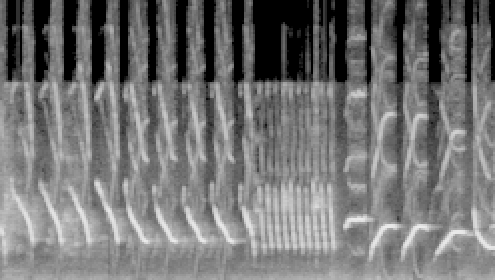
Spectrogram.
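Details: Canary singing a lively phrase: crisp descending whistled slurs repeated about four per second, a short fast rattling trill, then a few rising-and-falling looping whistles.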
